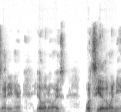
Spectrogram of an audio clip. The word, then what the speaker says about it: Illinois: People who pronounce the S in Illinois drive me nuts. Illinois. Yeah, Illinois. Where's the other one you hear like that? I thought it was Illinois.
